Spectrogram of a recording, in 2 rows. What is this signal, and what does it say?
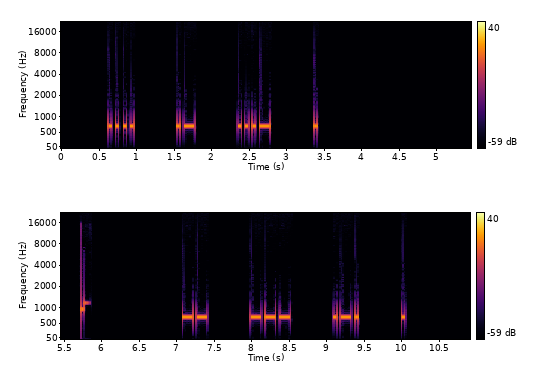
Morse code, heard as a keyed tone, about 25 wpm, spaced as for 12 wpm, 700 Hz. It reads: HAVE MORE
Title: 4x Character Spacing - Top 100 Words - 25wpm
